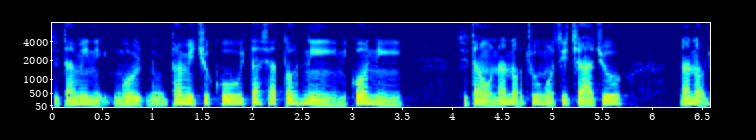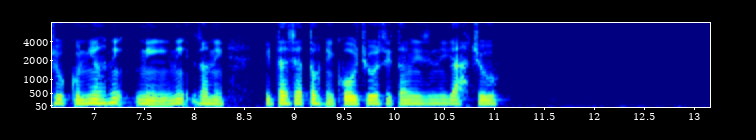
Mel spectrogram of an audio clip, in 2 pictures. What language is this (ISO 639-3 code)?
trq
